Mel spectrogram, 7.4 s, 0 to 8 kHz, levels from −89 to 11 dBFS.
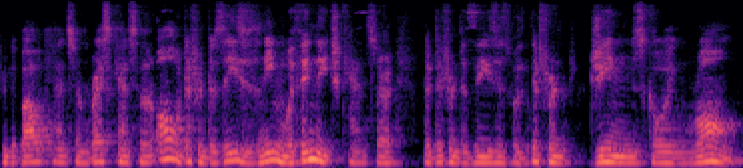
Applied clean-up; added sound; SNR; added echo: neural mask model DeepFilterNet 3.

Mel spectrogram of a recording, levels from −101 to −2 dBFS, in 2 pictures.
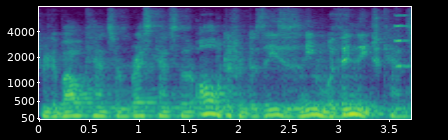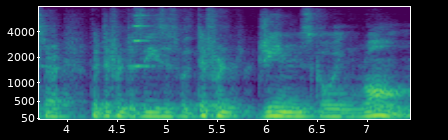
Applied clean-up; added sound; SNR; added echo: none; Bowed string instrument; 16 dB; reverberation time 0.8 s.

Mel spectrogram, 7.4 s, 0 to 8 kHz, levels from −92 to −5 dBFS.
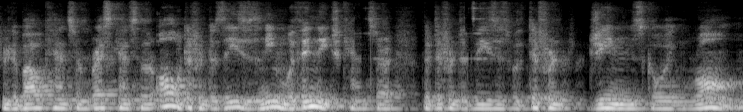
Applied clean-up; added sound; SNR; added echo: neural separator model SepFormer DNS4.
